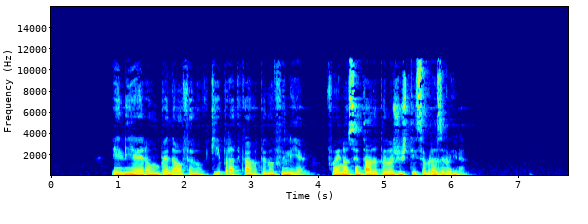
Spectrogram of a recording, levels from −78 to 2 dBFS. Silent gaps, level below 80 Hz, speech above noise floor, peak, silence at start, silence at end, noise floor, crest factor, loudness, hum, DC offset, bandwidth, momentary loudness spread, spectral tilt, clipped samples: none; -50 dBFS; 49 dB; -4 dBFS; 0.9 s; 1.5 s; -73 dBFS; 22 dB; -25 LUFS; none; under 0.1%; 11.5 kHz; 9 LU; -5.5 dB/octave; under 0.1%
